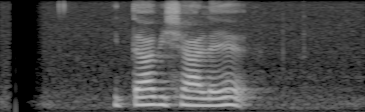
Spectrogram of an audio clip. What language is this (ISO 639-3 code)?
sin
